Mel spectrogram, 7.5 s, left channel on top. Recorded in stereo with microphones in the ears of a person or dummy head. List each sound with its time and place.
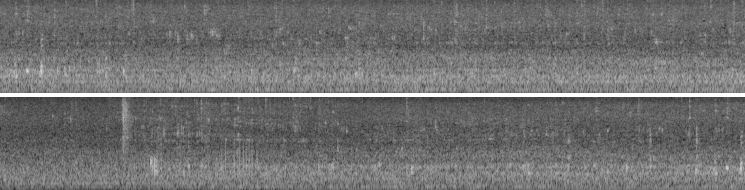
Only background noise.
